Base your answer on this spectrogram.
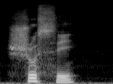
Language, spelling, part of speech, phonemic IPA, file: French, chausser, verb, /ʃo.se/, Fr-chausser.ogg
- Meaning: 1. to put footwear (on someone) 2. to shoe (a horse) 3. to put on footwear 4. to have a certain shoe size 5. to mulch (a tree)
